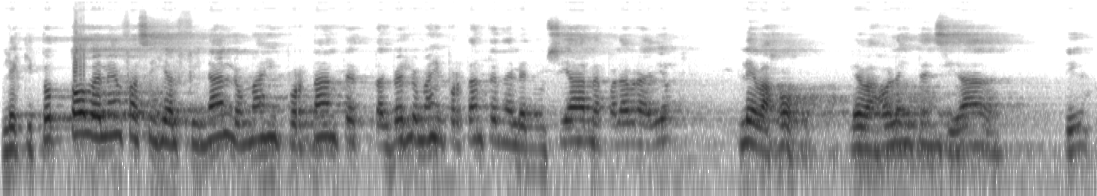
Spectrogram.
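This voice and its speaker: A man's voice: high-pitched, measured pace, mellow. Man teaching in a big echoey hall. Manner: conversational, repeats key points, answers questions from the room. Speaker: workshop leader training church readers. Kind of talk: informal instructional talk to a group. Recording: echoey hall with long reverb.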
